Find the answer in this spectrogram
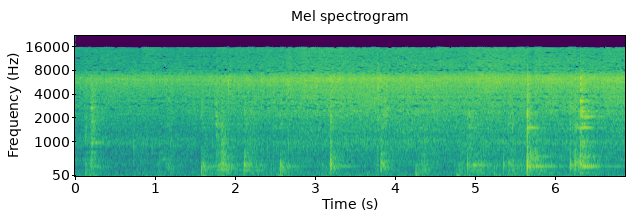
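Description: Sliced onions, green chillies and tomatoes sizzling in oil in a metal pot, with a steady hiss, while a perforated metal spatula stirs them, scraping and clinking against the pot several times.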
